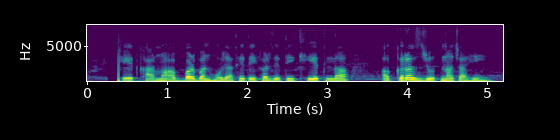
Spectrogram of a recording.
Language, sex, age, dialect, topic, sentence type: Chhattisgarhi, female, 18-24, Western/Budati/Khatahi, agriculture, statement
